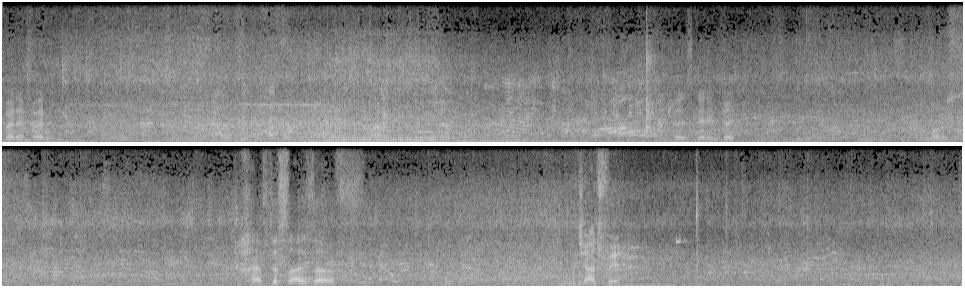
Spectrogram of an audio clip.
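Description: Men and women talk and chatter outdoors at intervals, some close by.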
